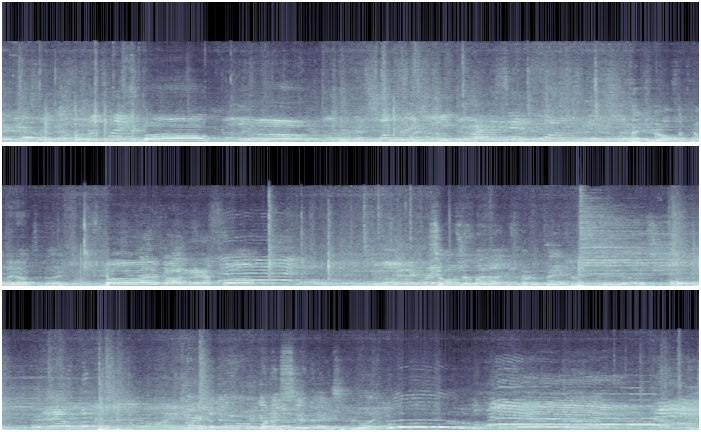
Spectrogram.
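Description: Drums pound and cymbals crash.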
